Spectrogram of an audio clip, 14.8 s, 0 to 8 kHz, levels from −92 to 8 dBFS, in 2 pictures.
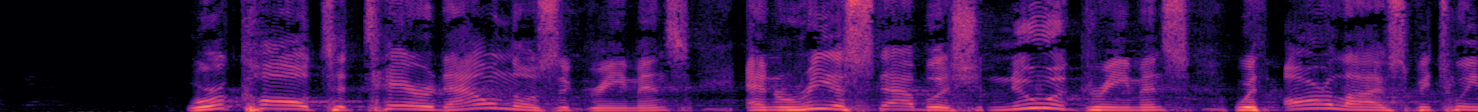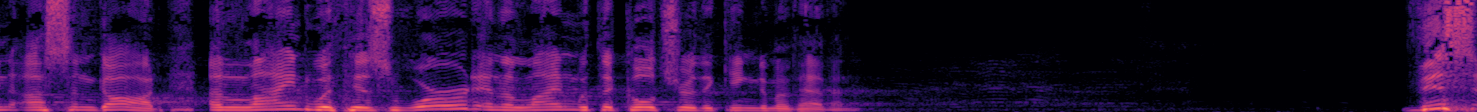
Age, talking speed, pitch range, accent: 50-69, 135 wpm, 170-245 Hz, American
